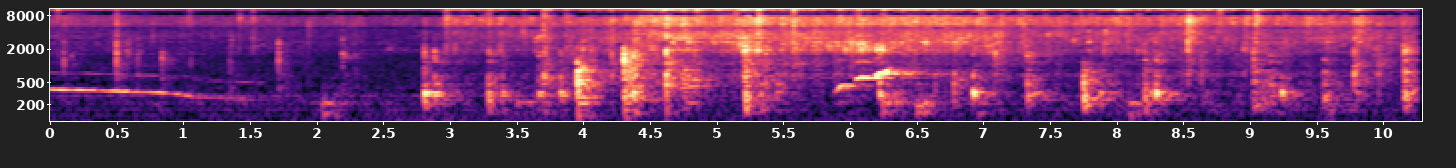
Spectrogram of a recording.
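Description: Minced garlic and ginger sizzling in hot oil in a nonstick pot, stirred with a wooden spatula that scrapes and taps against the pan. The sizzle grows louder about three seconds in.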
